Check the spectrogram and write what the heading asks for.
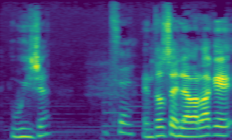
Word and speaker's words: Ouija: ¿Cómo se pronuncia Ouija? – Ouija.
